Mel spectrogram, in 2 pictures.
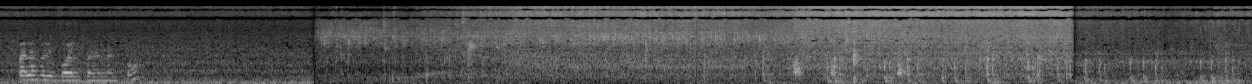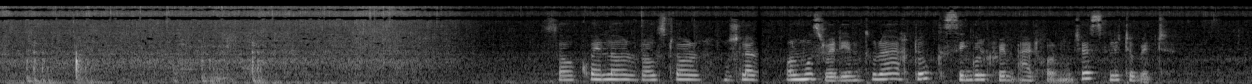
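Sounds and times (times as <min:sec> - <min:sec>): masala sizzling in oil: 0:00.0 - 0:25.0
wooden spatula scraping wok: 0:06.9 - 0:15.7.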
